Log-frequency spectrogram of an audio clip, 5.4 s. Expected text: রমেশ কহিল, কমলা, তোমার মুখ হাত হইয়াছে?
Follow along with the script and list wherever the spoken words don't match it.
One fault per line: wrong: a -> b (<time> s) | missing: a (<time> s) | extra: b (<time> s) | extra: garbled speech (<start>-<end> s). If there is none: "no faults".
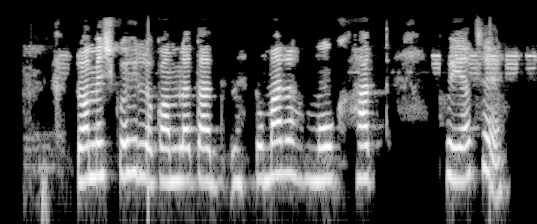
no faults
